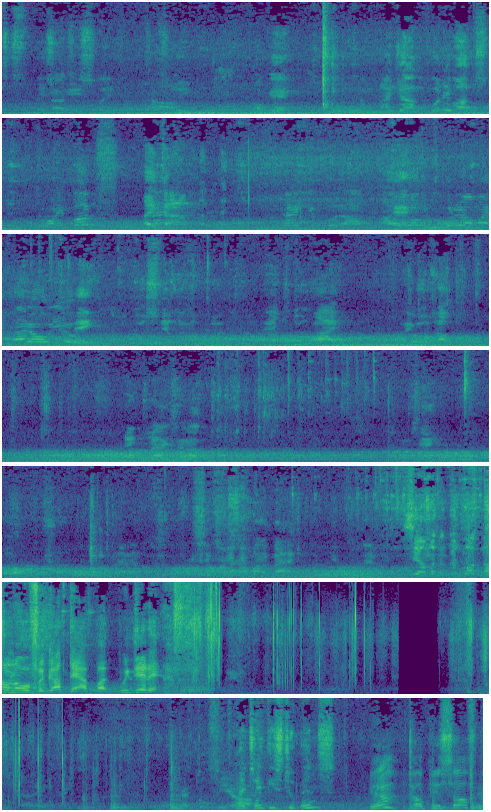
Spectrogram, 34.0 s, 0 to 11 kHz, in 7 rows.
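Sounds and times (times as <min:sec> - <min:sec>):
men talking at a distance: 0:00.0 - 0:14.6, 0:15.6 - 0:26.1, 0:30.8 - 0:32.2.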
